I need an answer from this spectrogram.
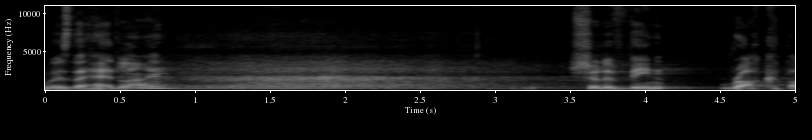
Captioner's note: audience laughing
